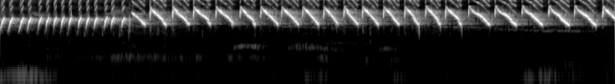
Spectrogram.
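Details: Belgian canary singing to teach other canaries: a quick dry trill of short notes, then a strong series of repeated downslurred whistles at a steady pace.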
